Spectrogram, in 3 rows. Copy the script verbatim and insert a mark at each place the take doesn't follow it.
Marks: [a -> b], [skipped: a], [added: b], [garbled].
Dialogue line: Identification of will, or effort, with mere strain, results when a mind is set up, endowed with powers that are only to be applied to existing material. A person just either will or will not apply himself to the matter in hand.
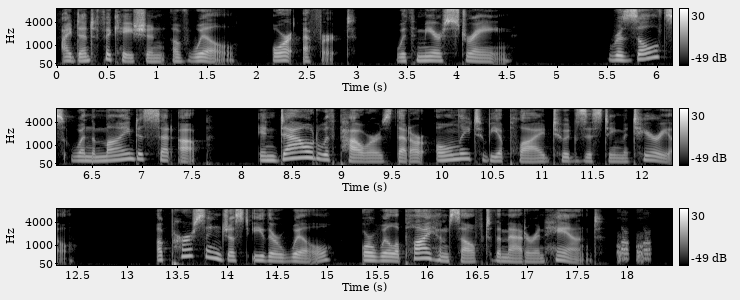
Identification of will, or effort, with mere strain, results when [a -> the] mind is set up, endowed with powers that are only to be applied to existing material. A person just either will or will [skipped: not] apply himself to the matter in hand.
